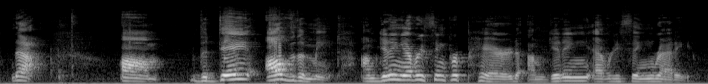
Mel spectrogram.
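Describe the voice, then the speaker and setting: Noticeable background noise is present. The speaker keeps a moderate pace. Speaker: furry talk show host. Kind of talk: personal storytelling. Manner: stutters.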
